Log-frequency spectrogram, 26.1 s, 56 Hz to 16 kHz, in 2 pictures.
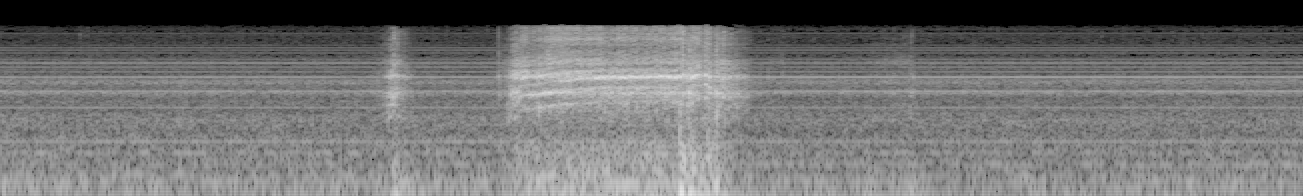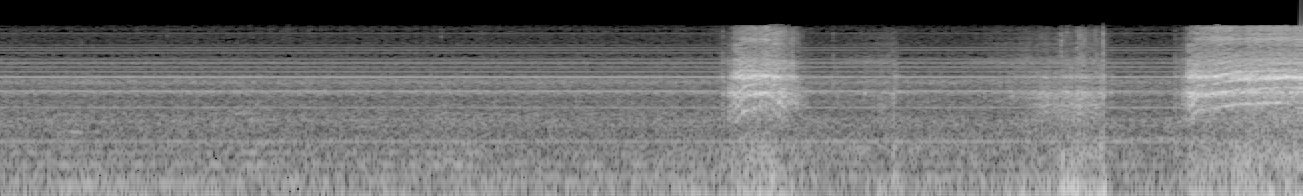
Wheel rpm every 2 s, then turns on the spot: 0, 0, 40, 70, 0, 0, 0, 0, 0, 0, 20, 10, 50.
none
